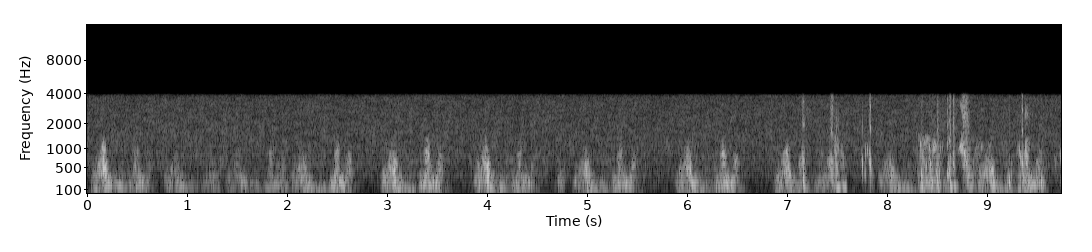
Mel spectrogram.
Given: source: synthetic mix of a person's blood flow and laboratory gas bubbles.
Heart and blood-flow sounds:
Doppler ultrasound of blood flow; precordium
7.11-7.21 s: bubbles
7.40-7.60 s: bubbles
7.71-7.88 s: bubbles
8.29-8.98 s: bubbles
9.17-9.46 s: bubbles
9.49-9.62 s: bubbles
9.65-9.75 s: bubbles
From the record:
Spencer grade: 2 (many but less than half of the cardiac periods contain bubble signals, singularly or in groups); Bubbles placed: only in the low amplitude regions of the cardiac cycle

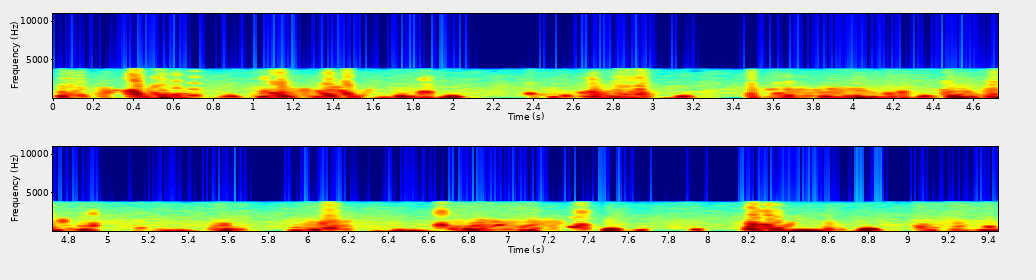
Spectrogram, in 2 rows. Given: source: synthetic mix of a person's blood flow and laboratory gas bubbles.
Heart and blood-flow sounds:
Doppler ultrasound of blood flow; precordium
0.00-0.17 s: bubbles
0.21-0.74 s: bubbles
0.98-1.58 s: bubbles
1.69-1.92 s: bubbles
2.36-3.01 s: bubbles
3.45-4.29 s: bubbles
4.42-4.97 s: bubbles
5.14-5.18 s: bubbles
5.49-5.70 s: bubbles
5.90-6.23 s: bubbles
6.61-7.42 s: bubbles
7.63-7.71 s: bubbles
7.89-7.98 s: bubbles
8.16-8.44 s: bubbles
8.57-8.69 s: bubbles
9.01-9.45 s: bubbles
From the record:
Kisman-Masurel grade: 342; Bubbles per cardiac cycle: rolling drumbeat, 9 or more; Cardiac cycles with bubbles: 100%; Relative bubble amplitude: moderate (0.250 to 0.450); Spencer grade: 3 (all of the cardiac periods contain showers or single bubble signals, but not dominating or overriding the cardiac motion signals); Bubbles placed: only in the low amplitude regions of the cardiac cycle

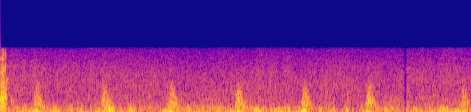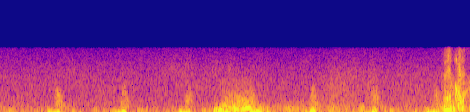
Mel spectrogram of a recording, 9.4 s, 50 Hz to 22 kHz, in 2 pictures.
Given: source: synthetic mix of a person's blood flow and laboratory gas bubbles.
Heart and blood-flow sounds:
Doppler ultrasound of blood flow; subclavian vein
0.00-0.15 s: bubbles
9.12-9.42 s: bubbles
From the record:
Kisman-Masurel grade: 213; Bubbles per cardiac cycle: several, 3 to 8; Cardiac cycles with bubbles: 1 to 10%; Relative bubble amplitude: loud (0.450 to 0.775); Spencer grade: 1 (occasional bubble signal discernible with the cardiac motion signal, with majority of cardiac periods free of bubbles); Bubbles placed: anywhere in the cardiac cycle

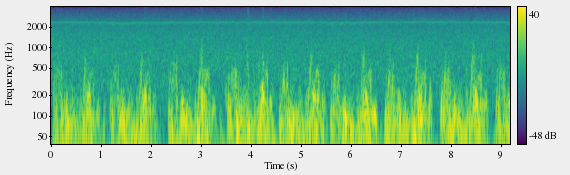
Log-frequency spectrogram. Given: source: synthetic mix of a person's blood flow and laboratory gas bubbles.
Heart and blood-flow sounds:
Doppler ultrasound of blood flow; precordium
3.48-3.83 s: bubbles
3.88-4.02 s: bubbles
From the record:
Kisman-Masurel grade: 211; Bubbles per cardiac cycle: several, 3 to 8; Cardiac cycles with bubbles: 1 to 10%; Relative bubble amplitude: barely perceptible (0.100 to 0.250); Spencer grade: 1 (occasional bubble signal discernible with the cardiac motion signal, with majority of cardiac periods free of bubbles); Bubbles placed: only in the low amplitude regions of the cardiac cycle

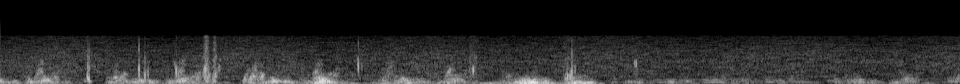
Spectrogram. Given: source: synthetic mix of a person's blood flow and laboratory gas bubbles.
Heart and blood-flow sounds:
Doppler ultrasound of blood flow; precordium
0.83-0.93 s: bubbles
1.36-1.50 s: bubbles
1.73-1.80 s: bubbles
2.01-2.21 s: bubbles
3.54-3.62 s: bubbles
4.69-4.77 s: bubbles
5.62-5.79 s: bubbles
6.33-6.39 s: bubbles
From the record:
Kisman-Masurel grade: 122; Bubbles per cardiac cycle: 1 to 2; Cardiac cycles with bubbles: 10 to 50%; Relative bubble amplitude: moderate (0.250 to 0.450); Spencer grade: 2 (many but less than half of the cardiac periods contain bubble signals, singularly or in groups); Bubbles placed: anywhere in the cardiac cycle

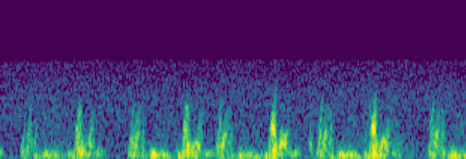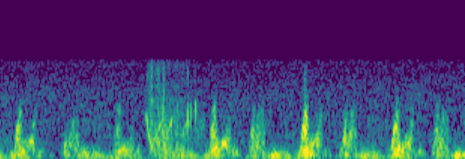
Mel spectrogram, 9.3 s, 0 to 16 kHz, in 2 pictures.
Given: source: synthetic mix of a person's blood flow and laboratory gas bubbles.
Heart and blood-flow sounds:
Doppler ultrasound of blood flow; precordium
6.10-6.71 s: bubbles
From the record:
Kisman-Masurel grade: 211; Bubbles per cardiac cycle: several, 3 to 8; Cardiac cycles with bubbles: 1 to 10%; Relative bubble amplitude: barely perceptible (0.100 to 0.250); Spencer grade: 1 (occasional bubble signal discernible with the cardiac motion signal, with majority of cardiac periods free of bubbles); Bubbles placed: only in the low amplitude regions of the cardiac cycle

